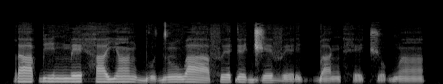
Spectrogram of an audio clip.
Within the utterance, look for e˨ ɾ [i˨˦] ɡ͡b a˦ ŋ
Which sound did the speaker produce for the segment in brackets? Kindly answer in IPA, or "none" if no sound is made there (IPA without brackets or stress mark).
i˨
